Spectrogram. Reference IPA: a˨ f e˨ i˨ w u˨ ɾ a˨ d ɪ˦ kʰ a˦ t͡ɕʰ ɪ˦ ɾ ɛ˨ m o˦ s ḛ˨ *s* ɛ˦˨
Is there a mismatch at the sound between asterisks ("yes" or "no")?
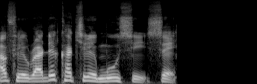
no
